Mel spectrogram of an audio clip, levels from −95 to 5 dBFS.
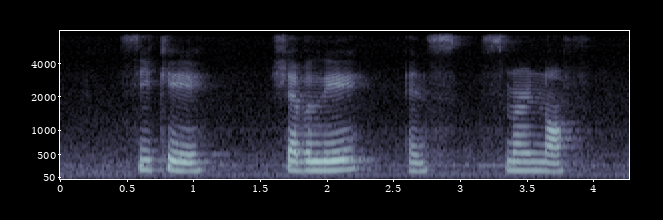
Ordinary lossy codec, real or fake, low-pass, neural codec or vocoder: none; real; 7.2 kHz; none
